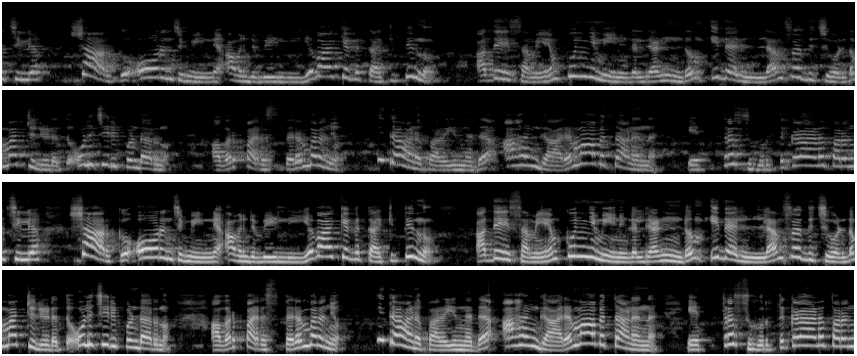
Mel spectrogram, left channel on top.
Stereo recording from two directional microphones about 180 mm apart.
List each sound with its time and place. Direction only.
0.0 s a woman's voice: 40° right (ahead or behind)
